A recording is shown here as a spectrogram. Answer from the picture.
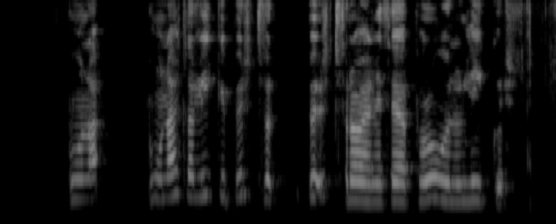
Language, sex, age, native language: Icelandic, male, 12, Icelandic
